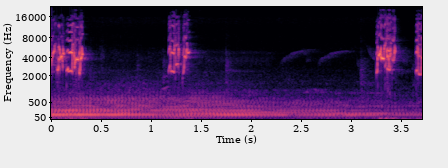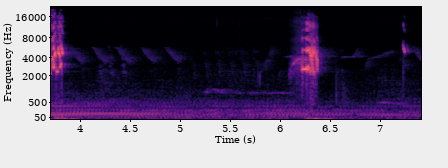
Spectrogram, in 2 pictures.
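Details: Female lovebird calls to the male in the style called 'tik tik keyok', with no chattering: short shrill high bursts, single or paired, spaced a few seconds apart, above a low background hum.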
